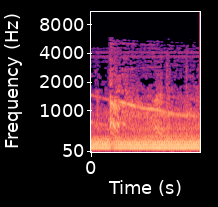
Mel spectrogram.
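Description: An ambulance siren in a film scene: a wail sliding downward in pitch above a loud, steady engine drone.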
